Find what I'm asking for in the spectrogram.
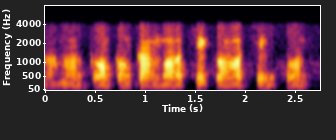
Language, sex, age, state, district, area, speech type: Odia, male, 45-60, Odisha, Sundergarh, rural, conversation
